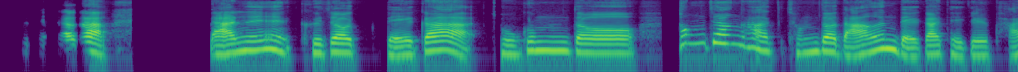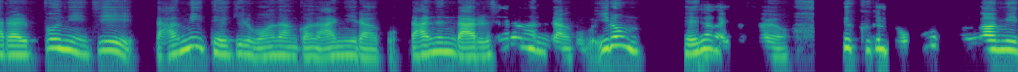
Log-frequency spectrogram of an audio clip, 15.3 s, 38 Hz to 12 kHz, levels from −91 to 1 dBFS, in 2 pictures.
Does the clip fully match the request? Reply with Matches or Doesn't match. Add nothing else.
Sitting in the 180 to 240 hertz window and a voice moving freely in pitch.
Matches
